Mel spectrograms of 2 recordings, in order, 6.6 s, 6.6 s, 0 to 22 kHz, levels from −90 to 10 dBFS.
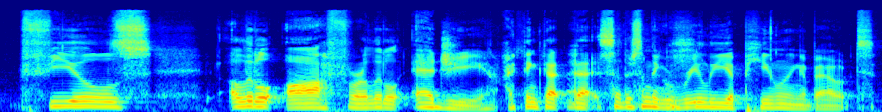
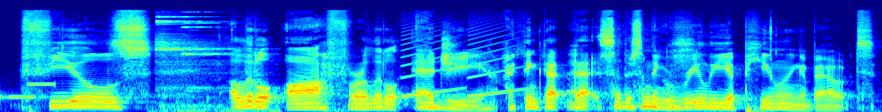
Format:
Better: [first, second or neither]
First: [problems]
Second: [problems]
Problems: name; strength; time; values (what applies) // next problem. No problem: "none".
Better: first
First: none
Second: alarm; faint; at the start; peak 15 dB below the speech // doorbell; noticeable; at 1 s; peak 6 dB below the speech // siren; faint; from 3 to 4 s; peak 15 dB below the speech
